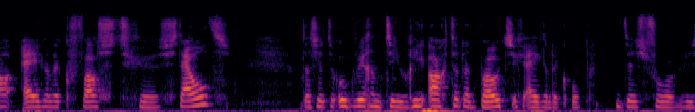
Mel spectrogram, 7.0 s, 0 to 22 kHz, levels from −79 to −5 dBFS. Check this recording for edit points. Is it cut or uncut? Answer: uncut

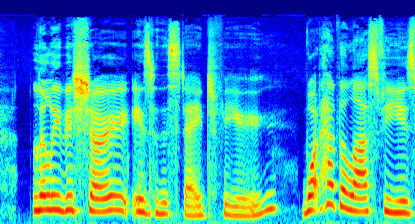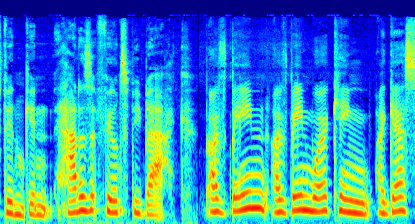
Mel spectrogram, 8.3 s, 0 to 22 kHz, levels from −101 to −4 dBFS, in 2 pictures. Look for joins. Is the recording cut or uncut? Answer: cut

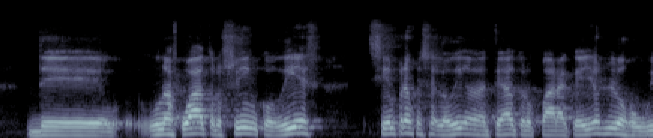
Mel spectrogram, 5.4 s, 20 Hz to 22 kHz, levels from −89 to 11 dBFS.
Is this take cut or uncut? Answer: cut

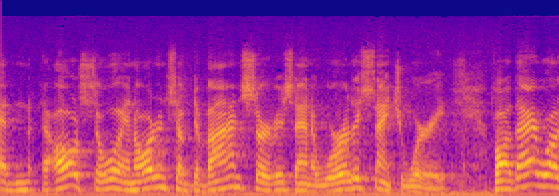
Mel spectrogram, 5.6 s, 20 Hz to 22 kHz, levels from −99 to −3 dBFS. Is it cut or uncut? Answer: uncut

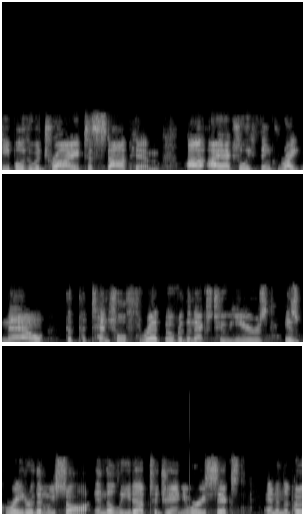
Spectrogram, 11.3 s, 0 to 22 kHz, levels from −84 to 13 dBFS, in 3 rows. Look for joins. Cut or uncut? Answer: uncut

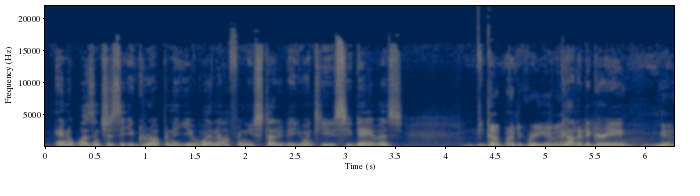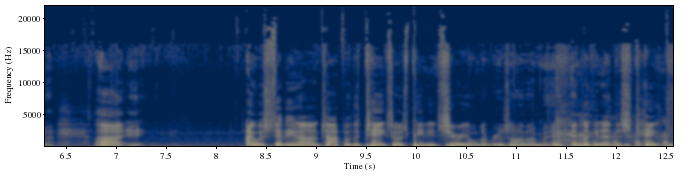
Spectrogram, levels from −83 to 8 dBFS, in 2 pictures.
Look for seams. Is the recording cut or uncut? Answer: uncut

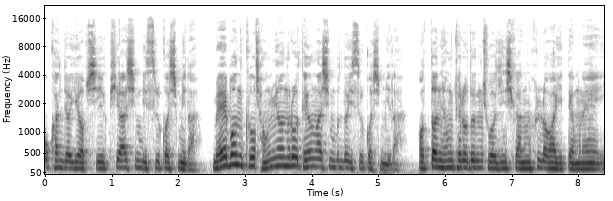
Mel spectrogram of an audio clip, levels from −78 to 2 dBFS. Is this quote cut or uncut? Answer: cut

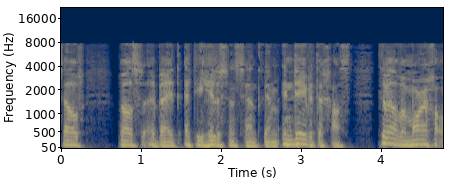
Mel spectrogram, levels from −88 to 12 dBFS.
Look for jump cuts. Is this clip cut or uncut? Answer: uncut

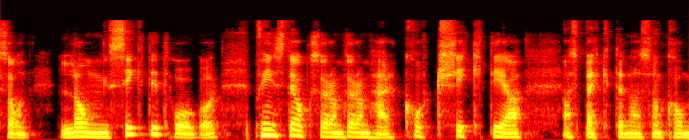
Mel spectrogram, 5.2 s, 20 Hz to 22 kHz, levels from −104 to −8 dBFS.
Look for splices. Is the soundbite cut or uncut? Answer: cut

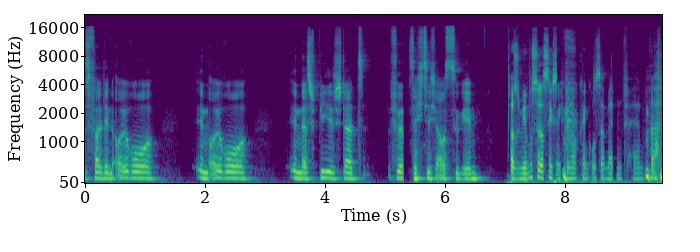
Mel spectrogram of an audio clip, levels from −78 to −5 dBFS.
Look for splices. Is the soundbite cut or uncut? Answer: cut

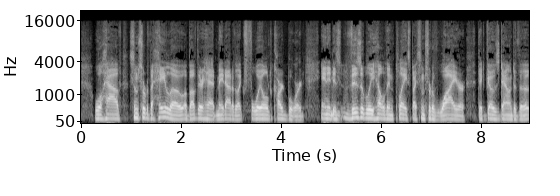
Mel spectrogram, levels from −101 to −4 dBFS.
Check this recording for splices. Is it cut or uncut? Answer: cut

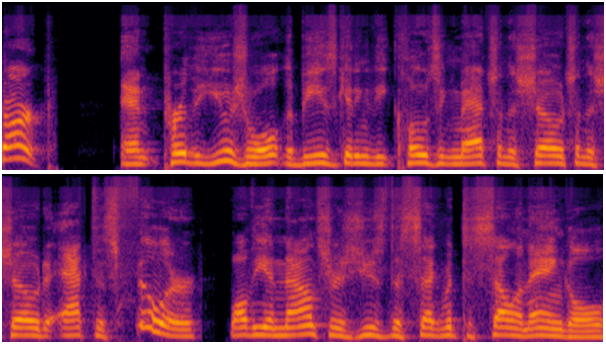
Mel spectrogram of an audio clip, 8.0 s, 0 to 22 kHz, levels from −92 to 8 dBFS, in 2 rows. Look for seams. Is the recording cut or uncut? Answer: cut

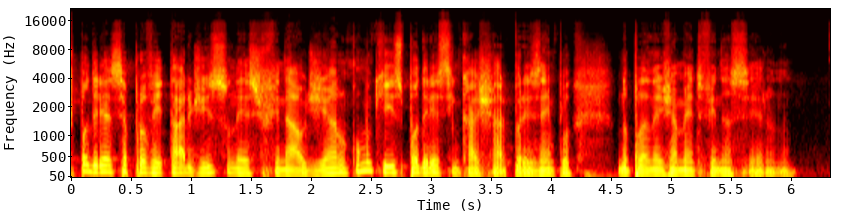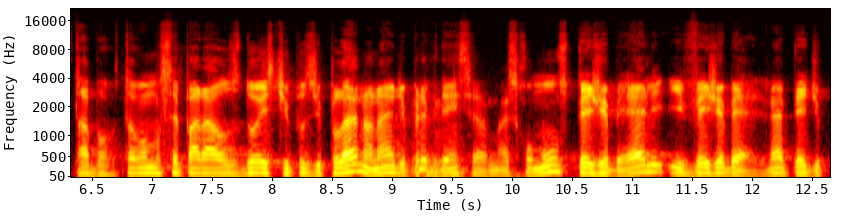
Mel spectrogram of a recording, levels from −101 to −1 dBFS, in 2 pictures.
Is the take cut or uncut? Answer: uncut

